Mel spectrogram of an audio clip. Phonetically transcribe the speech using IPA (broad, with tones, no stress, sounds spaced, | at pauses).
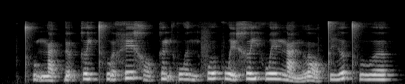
t̪ʰ ṵ˧˨ ŋ a˨˩ t̚ ɗ ə̰ː˧˨ k ə˧ j t̪ʰ ṵ˧˨ ə̯ h e˧ x ɔ̤˨˩ k ə̰˧˨ n k w ə̤˨˩ n f o˨˦ k w ḛ˧˨ x ə˧ j h w e˧ ŋ a˧˩ n l ɔ˧˩ t̪ i˨˦ ə̯ t̪ʰ u˧ ə̯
